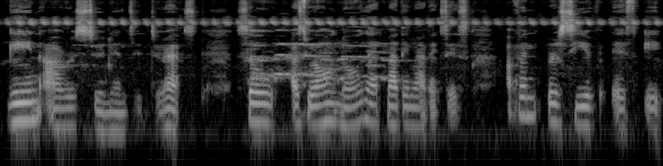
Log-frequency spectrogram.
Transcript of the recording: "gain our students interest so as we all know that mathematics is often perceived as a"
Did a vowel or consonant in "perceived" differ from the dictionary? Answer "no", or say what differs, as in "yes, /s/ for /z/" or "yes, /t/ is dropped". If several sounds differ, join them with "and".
yes, /d/ is dropped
